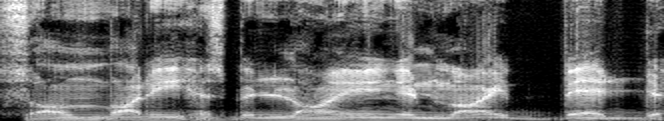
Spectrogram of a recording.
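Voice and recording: A man puts on a character voice that is gruff and raspy, with a very deep, low pitch. He speaks at a very slow pace.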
